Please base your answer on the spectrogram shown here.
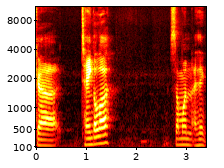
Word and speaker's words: Tangela: pronounce that like uh tangela someone i think pronounced it tangela like i don't know like angela but or maybe tangela i don't know but i always pronounce it tangela like it's tangled up but i do know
